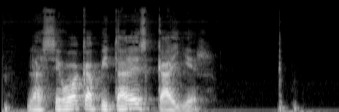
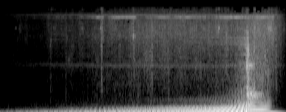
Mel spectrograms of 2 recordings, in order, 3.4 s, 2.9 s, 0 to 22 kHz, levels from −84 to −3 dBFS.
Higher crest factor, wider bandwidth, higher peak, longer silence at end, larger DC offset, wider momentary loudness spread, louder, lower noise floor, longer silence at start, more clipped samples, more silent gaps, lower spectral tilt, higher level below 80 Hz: about the same, 16 dB vs 18 dB; about the same, 15.5 kHz vs 16 kHz; about the same, -2 dBFS vs -2 dBFS; first, 0.45 s vs 0 s; neither; second, 9 LU vs 19 LU; first, -16 LUFS vs -21 LUFS; first, -57 dBFS vs -44 dBFS; second, 0.05 s vs 0.45 s; neither; neither; first, -7.5 dB/octave vs -5.5 dB/octave; second, -46 dBFS vs -22 dBFS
